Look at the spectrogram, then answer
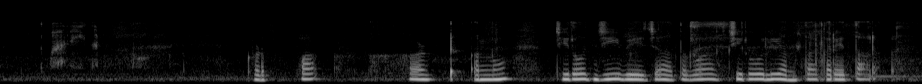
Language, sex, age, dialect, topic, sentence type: Kannada, female, 25-30, Dharwad Kannada, agriculture, statement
